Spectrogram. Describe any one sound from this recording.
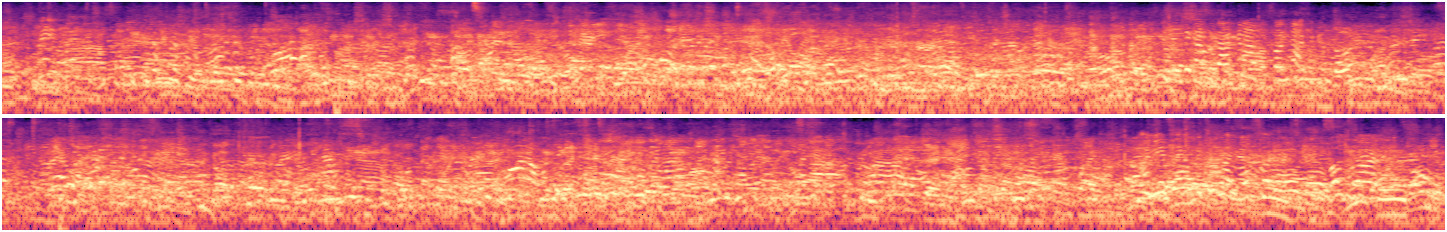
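A large crowd of young people and adults chatters and laughs close by outdoors.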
